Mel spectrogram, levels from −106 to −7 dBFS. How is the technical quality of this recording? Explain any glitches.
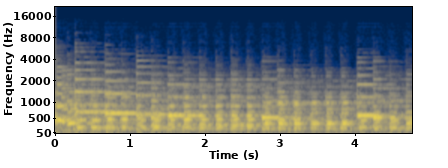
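No glitches can be heard; the signal stays technically intact and continuous throughout, with nothing interrupting or degrading it.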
